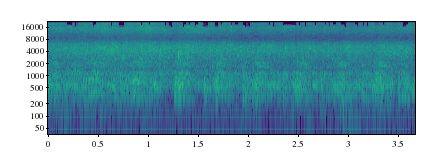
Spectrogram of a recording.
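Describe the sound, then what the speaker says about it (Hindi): Onions fry in a cup of hot cooking oil in a wok over a medium flame, giving a steady, dense sizzle that holds evenly throughout with no talking. "जैसे ही ऑयल गर्म हो जाए इसके अंदर प्याज को शामिल कर दें"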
